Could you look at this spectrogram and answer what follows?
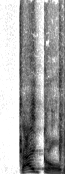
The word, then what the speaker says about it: Keuchel: Dallas Keuchel. – Keuchel.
